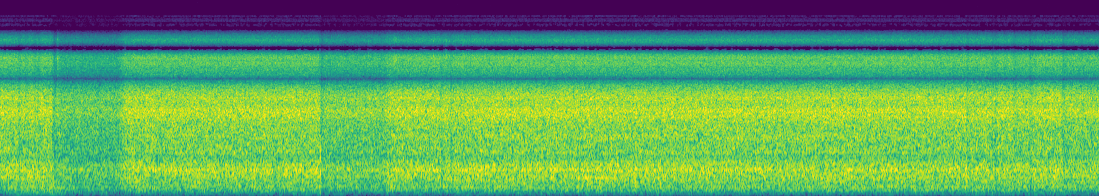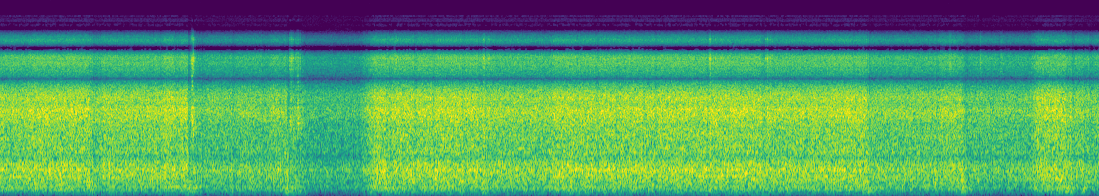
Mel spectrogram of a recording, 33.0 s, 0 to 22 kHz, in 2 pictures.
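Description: Steady rushing cockpit noise of a Boeing 767 on landing, a loud even hiss of air and engine noise, dipping briefly twice.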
